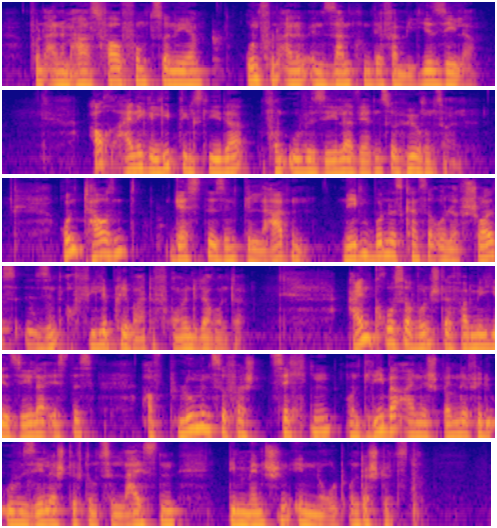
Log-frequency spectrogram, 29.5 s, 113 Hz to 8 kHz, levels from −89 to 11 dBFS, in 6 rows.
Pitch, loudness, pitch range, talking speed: 125 Hz, -19 LUFS, 115-145 Hz, 130 wpm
